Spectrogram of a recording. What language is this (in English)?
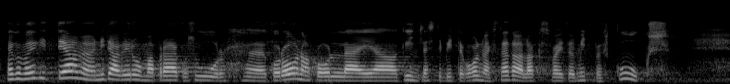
Estonian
